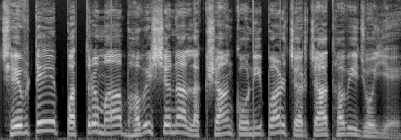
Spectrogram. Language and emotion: Gujarati, neutral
